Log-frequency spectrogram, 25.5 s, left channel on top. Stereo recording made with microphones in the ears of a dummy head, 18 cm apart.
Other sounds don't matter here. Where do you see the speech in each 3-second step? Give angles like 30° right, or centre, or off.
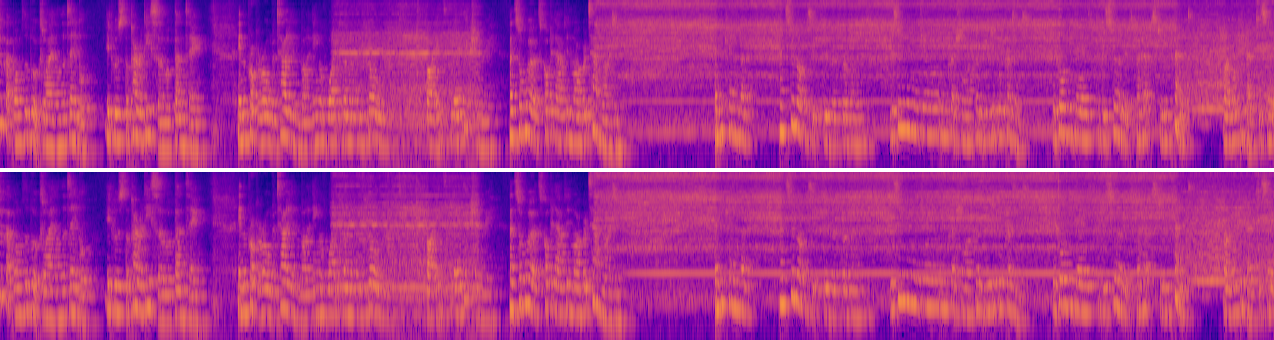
20° left, 10° left, 10° right, centre, 20° left, 20° left, 20° left, 20° left, 20° left.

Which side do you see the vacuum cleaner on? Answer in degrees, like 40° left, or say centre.
50° right.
